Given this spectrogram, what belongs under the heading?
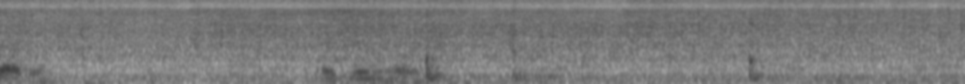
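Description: Tengra fish fry in hot oil with brinjal alongside, giving a steady loud sizzle with occasional stirring clinks, while a voice speaks briefly over the crackle.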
